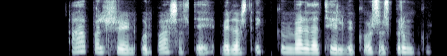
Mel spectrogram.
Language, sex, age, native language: Icelandic, female, 20-29, Icelandic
